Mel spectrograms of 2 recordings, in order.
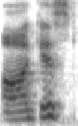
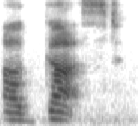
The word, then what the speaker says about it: August: So I've been calling him Danny August Mason. And he says, no, his name is Danny August Mason.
